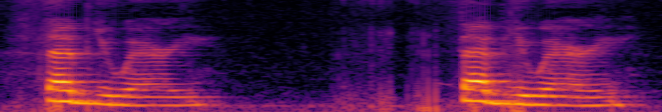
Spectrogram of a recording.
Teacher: we stress the first syllable and we drop that first R sound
